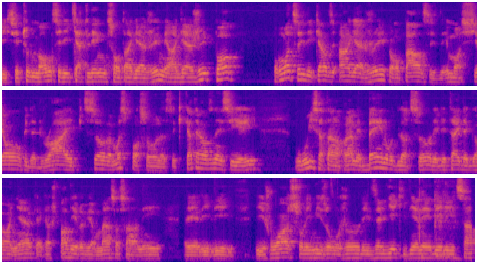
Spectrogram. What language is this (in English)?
French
